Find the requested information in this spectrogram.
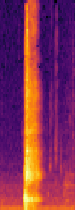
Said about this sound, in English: Excuse me. Clear your throat. Got it.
